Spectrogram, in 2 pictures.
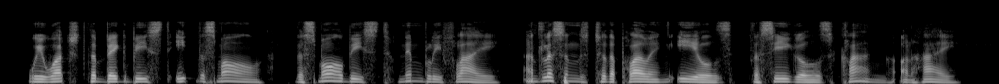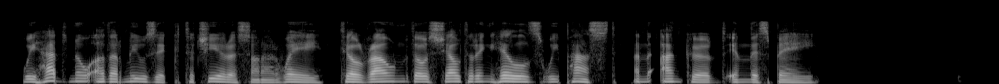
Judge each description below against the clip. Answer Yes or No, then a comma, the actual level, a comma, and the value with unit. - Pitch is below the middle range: Yes, low, 125 Hz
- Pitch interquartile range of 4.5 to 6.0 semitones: No, average, 3.8 semitones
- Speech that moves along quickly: No, average, 145 wpm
